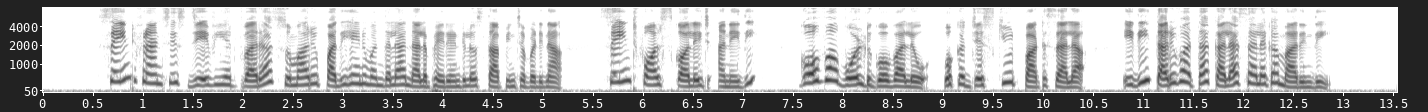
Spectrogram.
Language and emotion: Telugu, neutral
